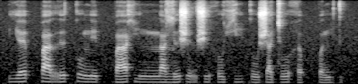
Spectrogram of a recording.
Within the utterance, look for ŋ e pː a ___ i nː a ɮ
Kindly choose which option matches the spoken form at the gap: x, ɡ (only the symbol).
x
